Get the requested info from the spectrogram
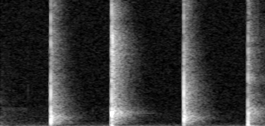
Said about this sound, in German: Also wenn ich jetzt zum Beispiel so klatschen würde, dann würde... Soll ich mal dazwischen klatschen?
